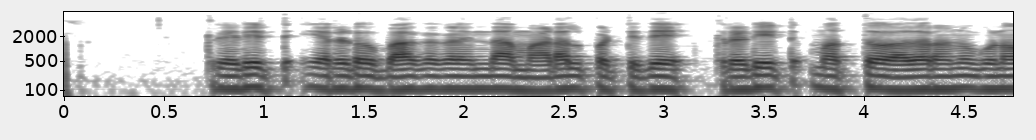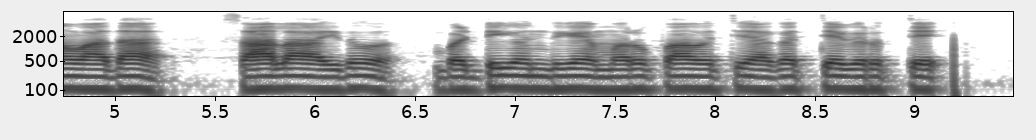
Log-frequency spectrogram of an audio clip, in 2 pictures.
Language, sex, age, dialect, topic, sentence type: Kannada, male, 18-24, Mysore Kannada, banking, statement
